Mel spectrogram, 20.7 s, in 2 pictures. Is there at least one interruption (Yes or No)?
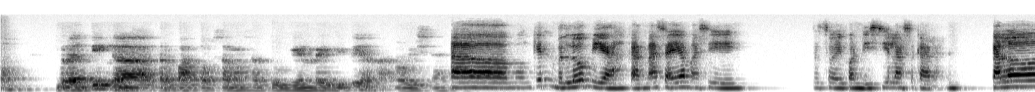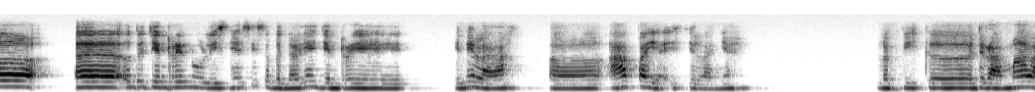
No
